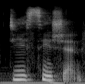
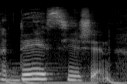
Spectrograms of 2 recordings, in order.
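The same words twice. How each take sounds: First: It is pronounced the English way. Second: It is pronounced the French way. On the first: The speaker calls it right. "comme si vous aviez deux i" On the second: The speaker calls it wrong. "copier la prononciation par rapport au français"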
